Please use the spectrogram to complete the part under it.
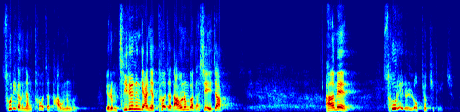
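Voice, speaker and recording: A man's voice: high voice, very animated, normal speed, long pauses, bright, forceful tone. A man preaching a fervent sermon as pastor, firing rhetorical questions at the congregation. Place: church.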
